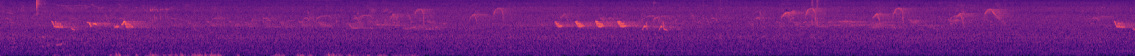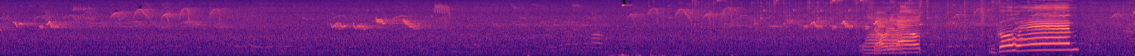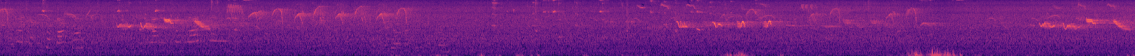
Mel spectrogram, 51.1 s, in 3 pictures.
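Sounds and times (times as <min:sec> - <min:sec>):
outdoor hiss: 0:00.0 - 0:51.0
wind buffeting microphone: 0:01.0 - 0:06.4, 0:39.9 - 0:46.0, 0:47.3 - 0:49.5.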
